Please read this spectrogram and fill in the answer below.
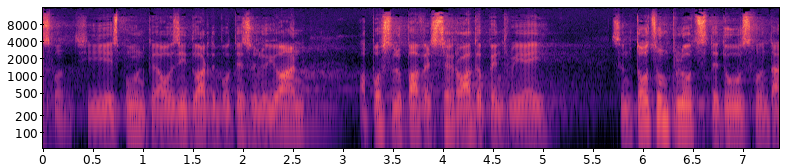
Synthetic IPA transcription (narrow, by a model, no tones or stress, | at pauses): sfɨnt̪ʃijejspunkəauzit̪̚d̪oard̪e̞bo̞t̪e̞zulujoan | apo̞st̪o̞lulpave̞lseɾoaɡəpe̞nt̪ɾuje̞j | sɨnt̪ːo̞t̪sʲunplut̪sd̪e̞d̪uusfɨnt̪a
